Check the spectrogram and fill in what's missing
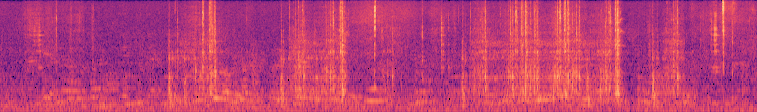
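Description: A sewing machine stitches silk ribbon in a quiet, continuous run of rapid mechanical clatter, with a voice talking over it at times.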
